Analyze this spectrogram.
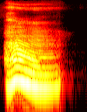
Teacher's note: H вимовляється з придихом і навіть ближче до г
